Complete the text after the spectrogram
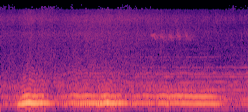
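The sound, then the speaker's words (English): Honeybees buzzing inside a hive during their circling dance: a continuous low droning hum that swells and wavers slightly in pitch, steady and fairly loud from start to finish. “You can hear the dance, it happens like in a little circle, and they you'll hear bzzz, bzzz, bzzz, bzzz.”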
